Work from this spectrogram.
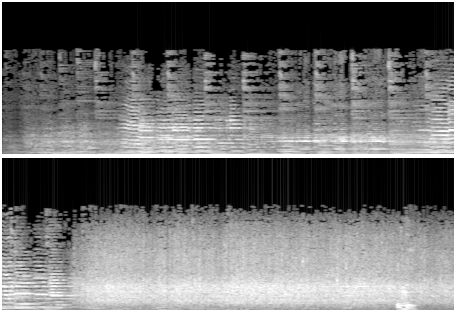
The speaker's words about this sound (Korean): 아, 갑자기 비가 오네? 아, 창문 닫아야겠다. 여보, 밖에 비 와.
